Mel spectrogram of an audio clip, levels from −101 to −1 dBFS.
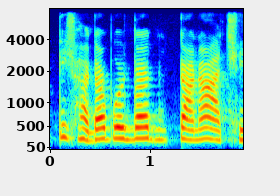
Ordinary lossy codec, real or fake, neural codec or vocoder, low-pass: none; fake; autoencoder, 22.05 kHz, a latent of 192 numbers a frame, VITS, trained on one speaker; 7.2 kHz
